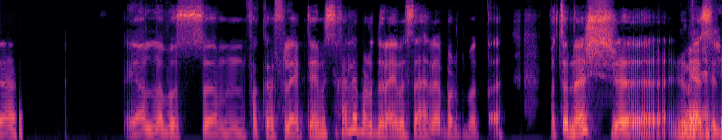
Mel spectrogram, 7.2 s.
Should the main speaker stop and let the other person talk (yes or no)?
yes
